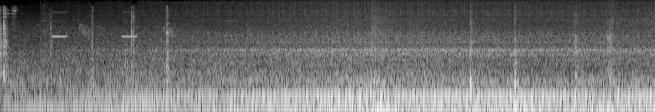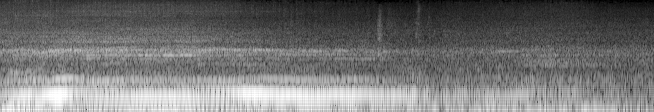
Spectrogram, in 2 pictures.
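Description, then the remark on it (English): A car engine runs steadily as the car drives away from a shop, with a low hum that rises and shifts in pitch midway as the vehicle accelerates, plus faint clicks and rattles inside the cabin. No one speaks. “As we left the shop, she got in my car and started giving me directions.”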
